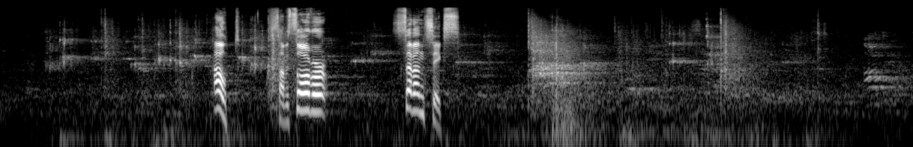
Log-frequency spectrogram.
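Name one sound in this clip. Badminton rackets smack a shuttlecock back and forth.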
